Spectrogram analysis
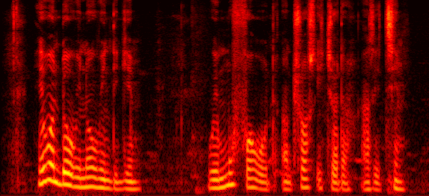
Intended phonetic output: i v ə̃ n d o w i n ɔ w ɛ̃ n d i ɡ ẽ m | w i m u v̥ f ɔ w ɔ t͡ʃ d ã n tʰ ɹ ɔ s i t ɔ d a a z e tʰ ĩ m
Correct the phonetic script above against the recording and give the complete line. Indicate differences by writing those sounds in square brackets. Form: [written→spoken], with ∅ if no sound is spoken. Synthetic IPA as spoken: i v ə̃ n d o w i n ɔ w [ɛ̃→ĩ] n d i ɡ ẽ m | w i m u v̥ f ɔ w ɔ [t͡ʃ→∅] d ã n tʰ ɹ ɔ s i [t→t͡ʃ] ɔ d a a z e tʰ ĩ m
